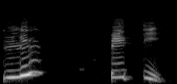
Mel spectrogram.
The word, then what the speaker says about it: plus petit: Entonces, la S final de plus no se pronuncia, no vamos a decir plus, siempre y cuando la siguiente palabra después de plus inicie con una consonante, como en el caso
